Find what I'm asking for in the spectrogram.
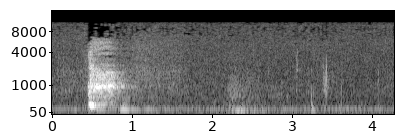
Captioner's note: coughing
